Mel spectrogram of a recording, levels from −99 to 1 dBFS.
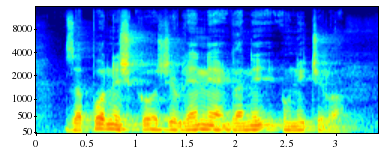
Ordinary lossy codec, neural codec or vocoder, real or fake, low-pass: none; none; real; 14.4 kHz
